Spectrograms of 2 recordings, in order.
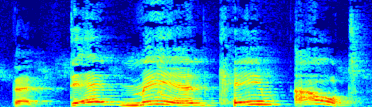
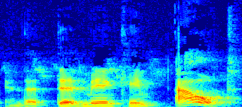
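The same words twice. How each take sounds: First: Much higher, very slow and drawn out; preacher's soaring repeat; exultant proclamation. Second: Said in the usual way. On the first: Shown as a demonstration. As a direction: stretch every word in triumph.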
